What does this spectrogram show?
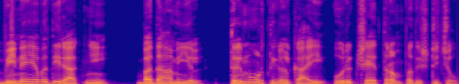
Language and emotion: Malayalam, neutral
